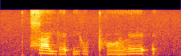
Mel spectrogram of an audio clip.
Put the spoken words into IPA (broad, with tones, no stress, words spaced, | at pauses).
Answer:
t͡sa˥˧j e˦ʔju˥˧ pʰɔ̃˧ le˦ʔ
